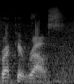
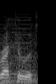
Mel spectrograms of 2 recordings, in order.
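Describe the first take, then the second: First: The last word has an 'ow' vowel. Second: The last word has an 'oo' vowel. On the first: The speaker calls it right. "it's Wreck-It Routh" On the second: The speaker calls it wrong. "I mispronounced that. It's not Wreck-It Ruth"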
